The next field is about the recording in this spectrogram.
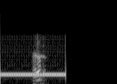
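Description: A telephone gives a single short electronic ring, a steady beeping tone lasting under a second that stops abruptly, followed by silence; nobody answers it.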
